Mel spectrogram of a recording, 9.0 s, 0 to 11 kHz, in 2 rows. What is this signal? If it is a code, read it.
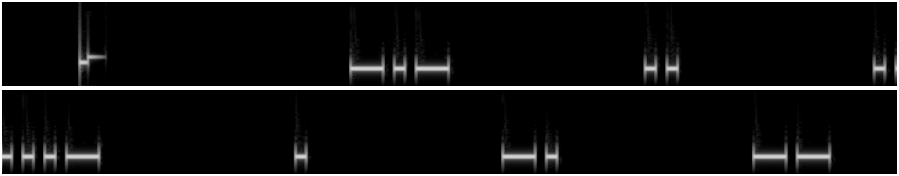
Morse code, heard as a keyed tone, about 22 wpm, spaced as for 8 wpm, 700 Hz. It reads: KI4ENM
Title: USA Call Signs - 6 Characters - 6x Character Spacing - 22wpm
